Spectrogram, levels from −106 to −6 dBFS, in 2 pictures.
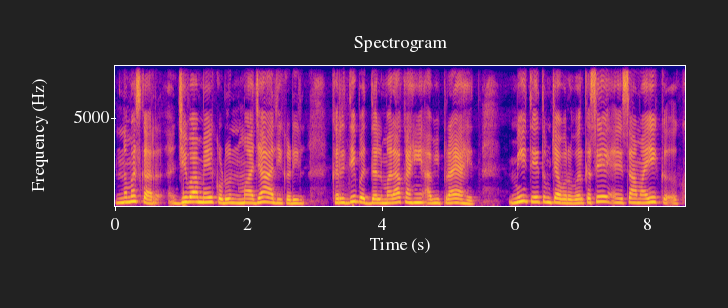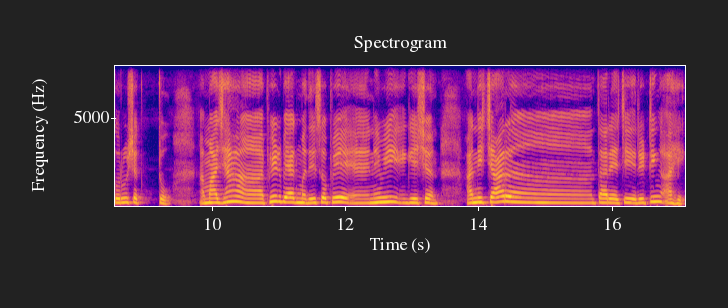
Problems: background sounds at intervals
